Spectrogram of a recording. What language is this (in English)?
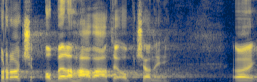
Czech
